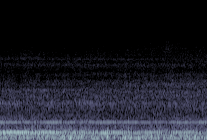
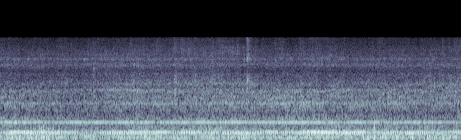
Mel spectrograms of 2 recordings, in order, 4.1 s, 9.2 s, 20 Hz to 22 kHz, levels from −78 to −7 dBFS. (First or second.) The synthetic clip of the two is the second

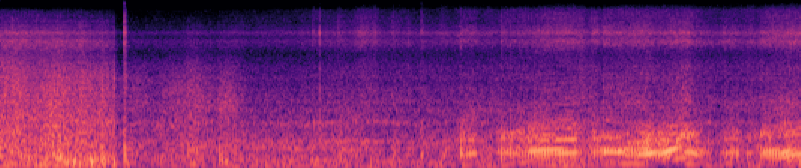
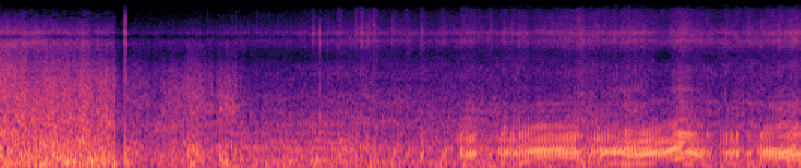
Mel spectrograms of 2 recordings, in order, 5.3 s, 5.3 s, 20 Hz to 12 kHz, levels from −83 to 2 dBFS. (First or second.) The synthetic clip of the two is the first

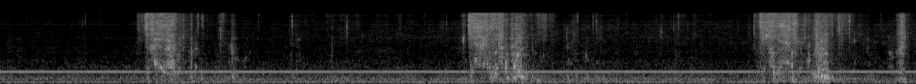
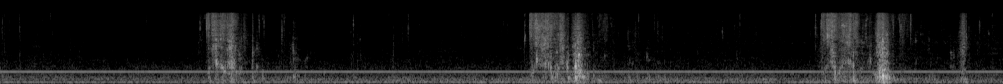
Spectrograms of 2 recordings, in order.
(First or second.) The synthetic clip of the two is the first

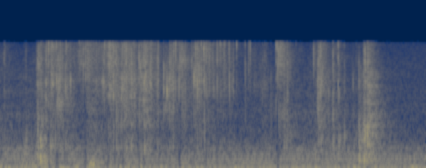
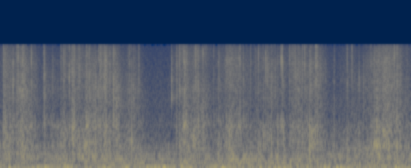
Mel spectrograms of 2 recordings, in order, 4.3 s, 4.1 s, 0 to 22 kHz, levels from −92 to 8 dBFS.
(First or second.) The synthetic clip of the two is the second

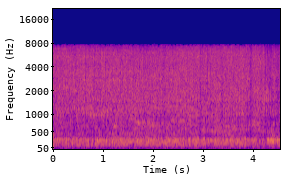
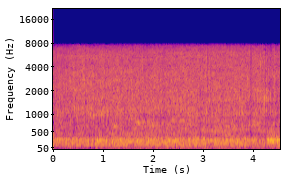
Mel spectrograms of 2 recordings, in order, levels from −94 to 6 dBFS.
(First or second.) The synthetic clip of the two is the second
